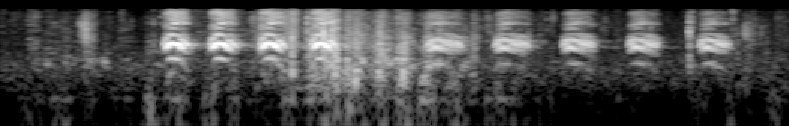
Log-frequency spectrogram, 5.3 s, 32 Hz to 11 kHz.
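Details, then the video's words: A crowd of crows recorded 31 January 2023: a rapid series of loud harsh caws, about three per second at first, then slightly softer, spaced caws from several birds. "crows 01-31-23"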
